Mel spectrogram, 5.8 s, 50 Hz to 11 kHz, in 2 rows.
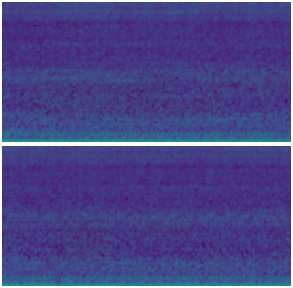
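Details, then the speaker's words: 1957 Ford Thunderbird, after a full ignition replacement (Pertronix module, new coil) and a tuned, rebuilt carb, with an exhaust lacking resonators: low, even, smooth burble at idle with no misses or ticks; a brake-booster vacuum leak is still noted. "you can hear how quiet the engine's iding and smooth it's running"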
